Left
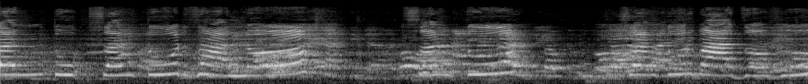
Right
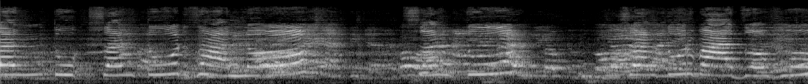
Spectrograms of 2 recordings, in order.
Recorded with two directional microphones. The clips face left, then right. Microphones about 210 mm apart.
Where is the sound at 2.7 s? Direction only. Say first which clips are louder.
Left 1 dB; 10° left (ahead or behind).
